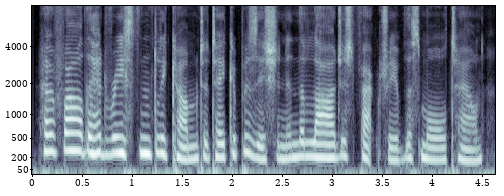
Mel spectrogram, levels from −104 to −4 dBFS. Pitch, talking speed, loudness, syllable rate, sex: 215 Hz, 220 wpm, -16 LUFS, 5.8 syllables/s, female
